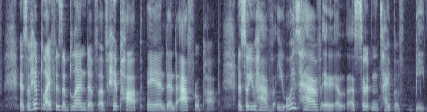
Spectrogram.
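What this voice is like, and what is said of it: Accent becoming stronger. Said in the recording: “I think I heard your accent coming out.”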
